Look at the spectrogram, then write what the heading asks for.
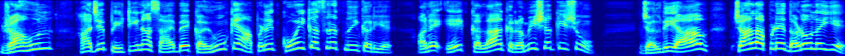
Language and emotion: Gujarati, surprised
